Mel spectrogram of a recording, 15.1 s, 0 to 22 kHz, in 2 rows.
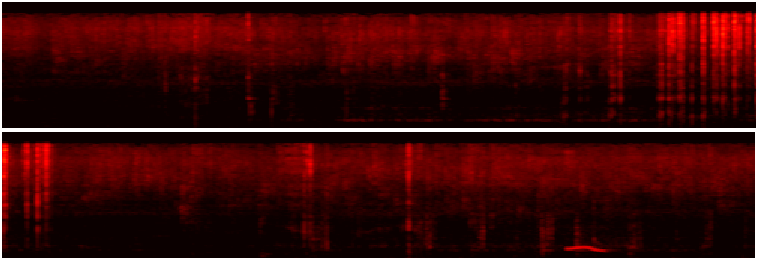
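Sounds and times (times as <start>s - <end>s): rice cake crunching: 1.5s - 3.6s, 5.6s - 8.1s, 9.3s - 15.0s.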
